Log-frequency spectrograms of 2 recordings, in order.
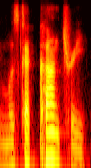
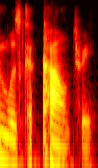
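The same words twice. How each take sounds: First: The first syllable of country sounds like 'cun'. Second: The first syllable of country sounds like 'cow'. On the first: It means music of the countryside. The speaker calls it right. "é música country, que é de país e não de vaca" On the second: It sounds like it is about cows. The speaker calls it wrong. "Não é música country"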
